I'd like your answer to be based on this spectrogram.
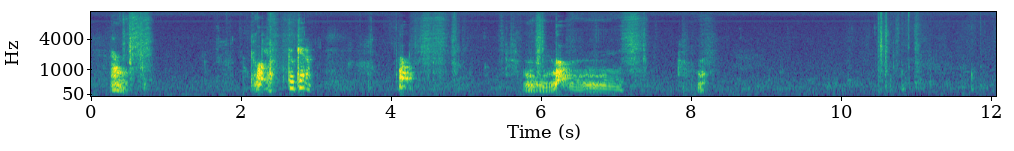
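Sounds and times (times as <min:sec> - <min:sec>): dog barking: 0:02.2 - 0:02.5, 0:04.1 - 0:04.4, 0:06.0 - 0:06.6.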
